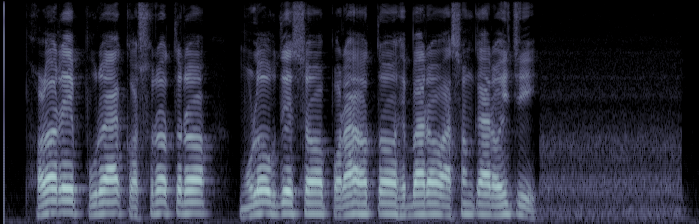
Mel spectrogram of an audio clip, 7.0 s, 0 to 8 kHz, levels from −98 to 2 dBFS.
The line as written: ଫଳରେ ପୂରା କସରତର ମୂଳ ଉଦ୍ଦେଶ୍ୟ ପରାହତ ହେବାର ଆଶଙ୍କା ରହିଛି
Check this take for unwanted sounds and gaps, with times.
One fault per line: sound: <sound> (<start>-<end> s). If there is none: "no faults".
no faults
